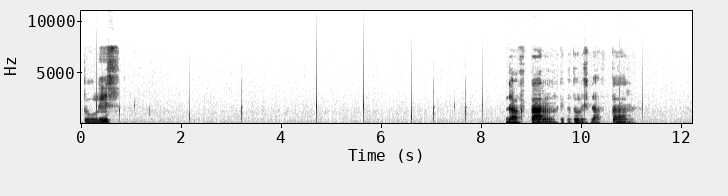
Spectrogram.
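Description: Phone keyboard keys click with short, sharp taps.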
